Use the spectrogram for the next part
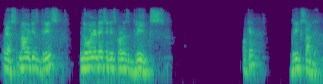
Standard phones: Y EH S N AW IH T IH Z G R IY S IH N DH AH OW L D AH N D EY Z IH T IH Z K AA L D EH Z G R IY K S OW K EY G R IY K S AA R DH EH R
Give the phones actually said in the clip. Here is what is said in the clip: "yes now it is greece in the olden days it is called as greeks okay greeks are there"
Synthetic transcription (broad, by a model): Y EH S N AW IH T IH Z G R IY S IH N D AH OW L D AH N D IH S IH T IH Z K AA L D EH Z G R IY K S OW K EY G R IY K S AA R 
